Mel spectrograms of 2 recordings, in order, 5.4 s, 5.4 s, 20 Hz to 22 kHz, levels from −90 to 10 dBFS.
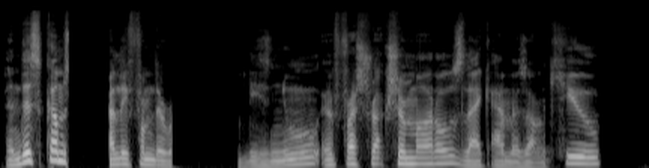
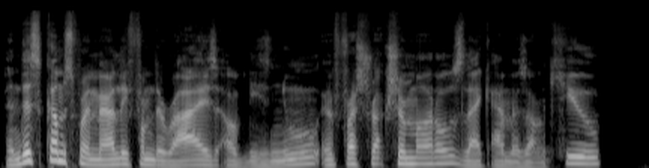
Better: second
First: audio cutting out; at 0.5 s and at 1.5 s for 0.5 s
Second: none

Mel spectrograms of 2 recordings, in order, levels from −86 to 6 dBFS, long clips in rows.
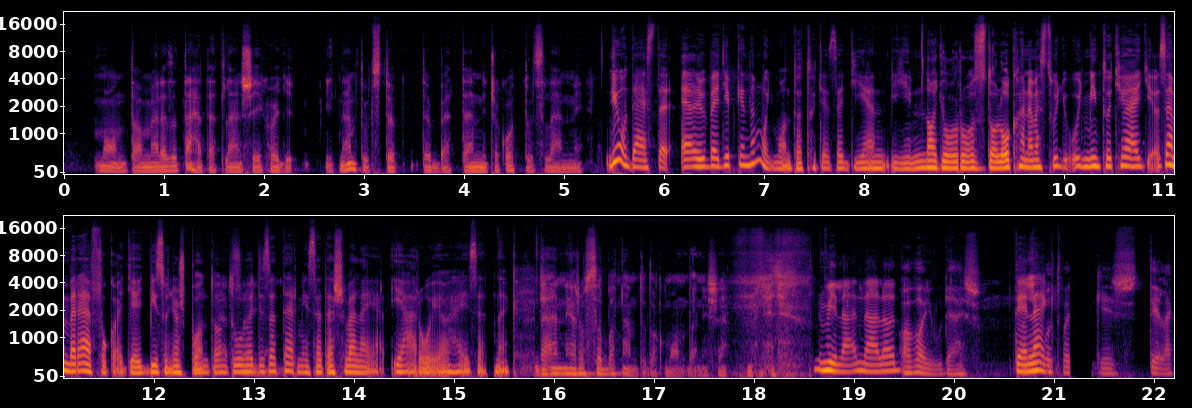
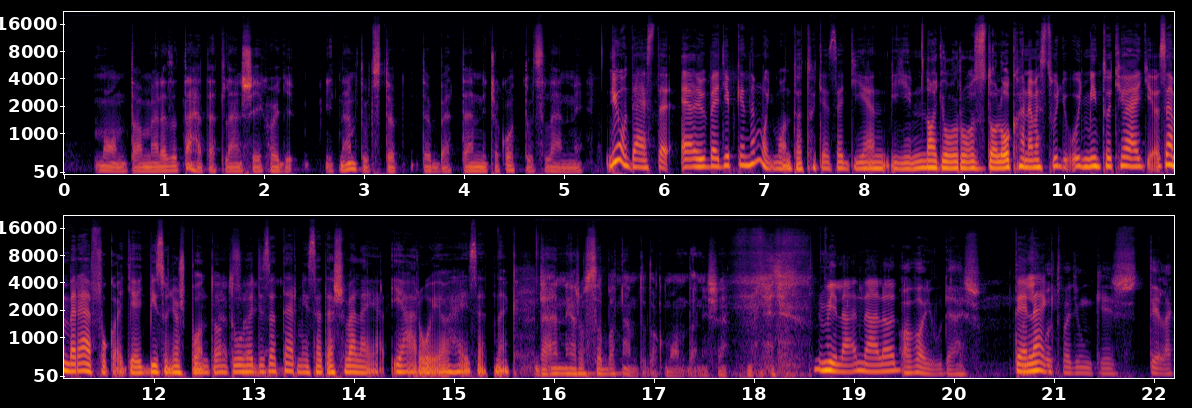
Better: second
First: audio cutting out; at 21 s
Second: none

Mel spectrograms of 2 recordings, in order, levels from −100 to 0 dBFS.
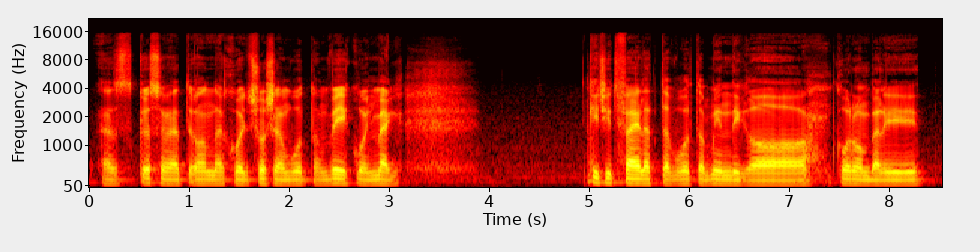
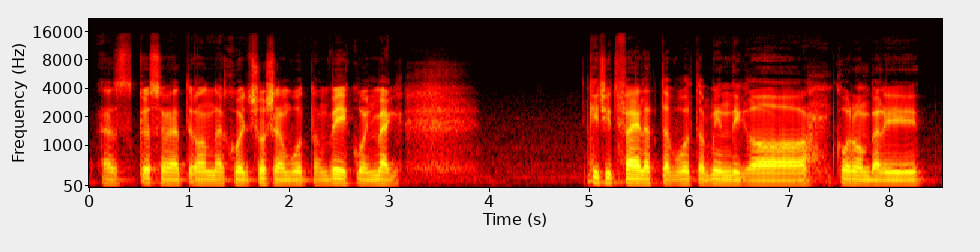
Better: first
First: none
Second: muffled; very slightly; fading above 4 kHz

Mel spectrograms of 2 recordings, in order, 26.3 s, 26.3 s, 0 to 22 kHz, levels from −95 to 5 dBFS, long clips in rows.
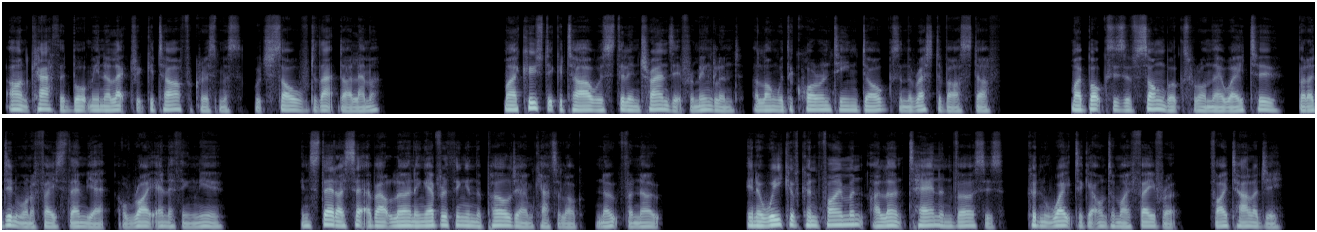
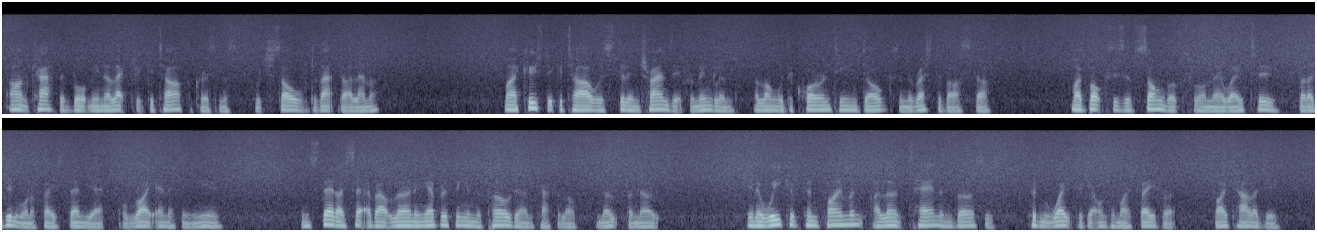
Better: first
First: none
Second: hiss; loud; throughout; 8 dB below the speech

